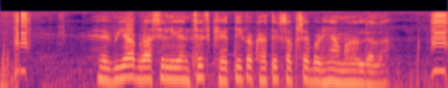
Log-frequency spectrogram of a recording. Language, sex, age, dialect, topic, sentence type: Bhojpuri, male, 18-24, Western, agriculture, statement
